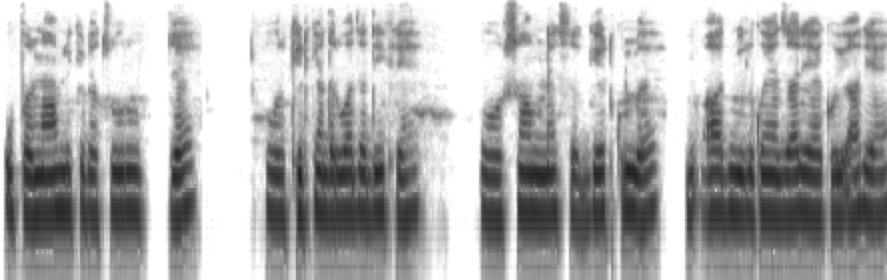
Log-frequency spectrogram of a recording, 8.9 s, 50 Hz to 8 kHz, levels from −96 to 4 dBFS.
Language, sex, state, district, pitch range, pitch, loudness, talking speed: Rajasthani, female, Rajasthan, Churu, 165-175 Hz, 170 Hz, -19 LUFS, 175 wpm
